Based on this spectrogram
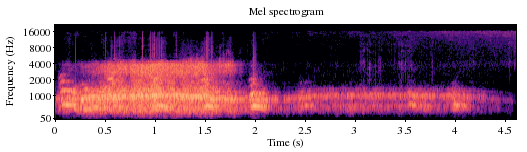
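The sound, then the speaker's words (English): A dog, King, Sergeant Preston's wonder dog in the Yukon, barks loudly in drawn-out, howling calls over a rushing, noisy background, then trails off into softer, lower whining barks. No one speaks. “Now back to the days of the gold rush when Sergeant Preston and his wonder dog King battled through storm and snow to preserve law and order as they met the challenge of the Yukon.”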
